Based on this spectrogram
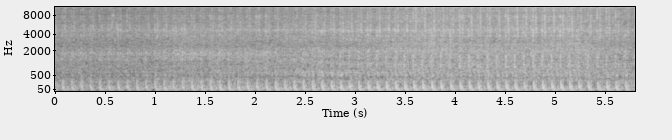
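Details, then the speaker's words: Honda Wave 110i after rebuild (cylinder rebored, new piston and rings, valves, cam chain and chain roller) for a worn engine with noisy cam chain: even exhaust pulses picking up slightly, no rattle or chain clatter; smooth, healthy running. "ก็เรียกได้ว่าตอนนี้นะครับก็นิ่มนะครับครับวันท่อก็ไม่มีอะไนะครับอ่ะก็โอเคนะครับ"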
